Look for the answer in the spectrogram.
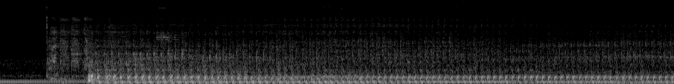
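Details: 2015 BS3 KTM RC 390, second owner, about 9,000 km, no oil leaks: starter whirr, quick catch, then a steady single-cylinder idle thump with no ticking or rattle. Pure sound, no engine noise.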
